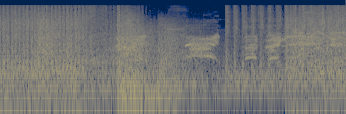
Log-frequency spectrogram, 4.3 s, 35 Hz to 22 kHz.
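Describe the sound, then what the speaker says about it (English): Bursts of Maxim and MG42 machine gun fire rattle in a tank video game match, rapid rolling volleys and sharp cracks layered over dense battle noise, with a commentator talking over them. "Oh, it's a machine gun fight. Maxim versus MG42."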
